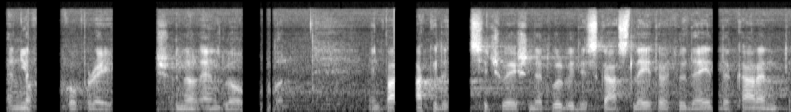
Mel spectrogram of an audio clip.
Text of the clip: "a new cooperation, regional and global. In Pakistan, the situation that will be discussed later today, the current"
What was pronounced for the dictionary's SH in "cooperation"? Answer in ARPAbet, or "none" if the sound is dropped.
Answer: none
